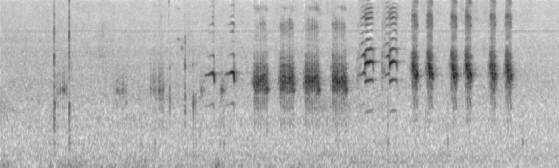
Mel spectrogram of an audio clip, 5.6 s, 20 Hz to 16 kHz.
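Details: Song of a great reed warbler from the Voronezh area, Russia, taken in 2012: a few quiet clicks and ticks build into a string of loud, harsh, croaky notes and squeaky trills, repeated quickly and steadily.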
